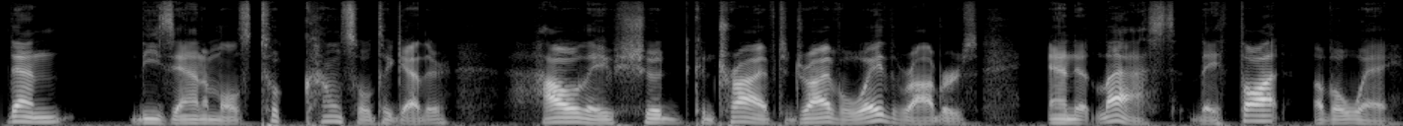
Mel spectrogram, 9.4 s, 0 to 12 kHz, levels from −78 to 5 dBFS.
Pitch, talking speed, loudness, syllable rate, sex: 95 Hz, 145 wpm, -20 LUFS, 4.5 syllables/s, male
